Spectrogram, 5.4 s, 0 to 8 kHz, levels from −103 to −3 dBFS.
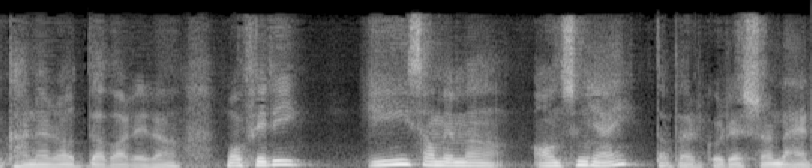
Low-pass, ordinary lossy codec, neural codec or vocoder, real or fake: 7.2 kHz; AAC, 32 kbps; codec, 16 kHz, about 1 kbps, DyCAST, with the encoder's durations; fake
